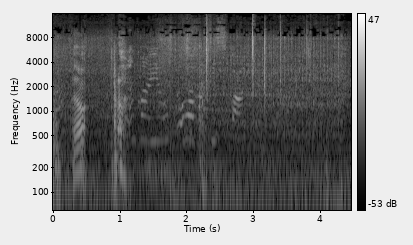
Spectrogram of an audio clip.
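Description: Small Yamaha outboard motor running steadily, driving the boat through the water, with a short word spoken near the start.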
